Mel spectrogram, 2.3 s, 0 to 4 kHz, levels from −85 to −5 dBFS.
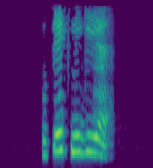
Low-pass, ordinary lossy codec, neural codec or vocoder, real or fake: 3.6 kHz; AAC, 16 kbps; codec, 16 kHz in and 24 kHz out, 1 kbps, XY-Tokenizer; fake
